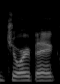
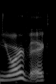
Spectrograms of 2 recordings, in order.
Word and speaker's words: Jorvik: think it's Elohim uh it took me forever to realize that it's pronounced with like a y sound for the J which makes so much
